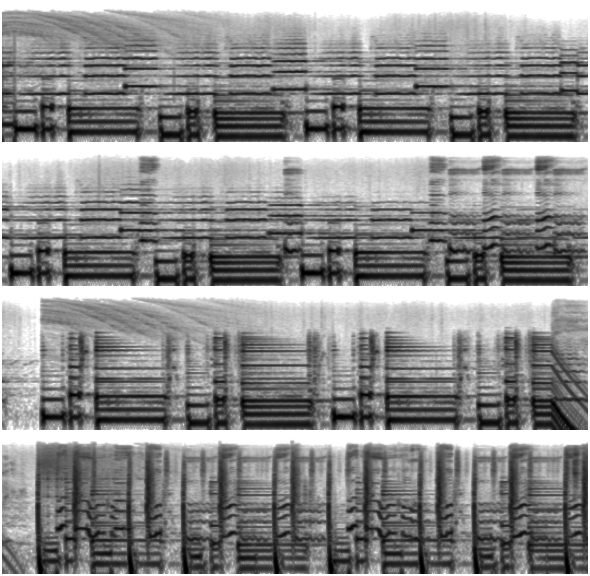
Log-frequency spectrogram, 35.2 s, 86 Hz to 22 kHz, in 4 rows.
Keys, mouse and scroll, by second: 10.8 typing, 13.5-17.2 typing, 17.1 double click, 19.5 ctrl+-, 19.6 ctrl+-, 19.8 ctrl+-, 20.7 ctrl+-, 26.6-28.6 scroll down 1, 28.6-30.9 scroll up 1.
